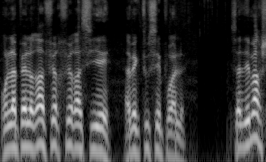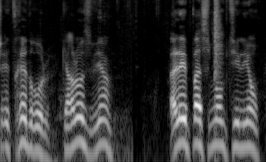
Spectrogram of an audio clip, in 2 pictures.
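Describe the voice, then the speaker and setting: A man's voice: on the high side, moderate pace, no room sound. A middle-aged man hosting a casual dog-farm vlog, chatting to viewers and calling out fondly to his dogs. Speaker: dog breeder and channel host.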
